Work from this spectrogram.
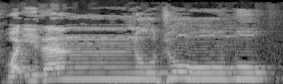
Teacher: the tongue makes a commitment to the sound and it vibrates in the nose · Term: noon shadda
